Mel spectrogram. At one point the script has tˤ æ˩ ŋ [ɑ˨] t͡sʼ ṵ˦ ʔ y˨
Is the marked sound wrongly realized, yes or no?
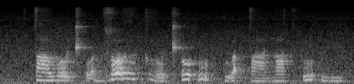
no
